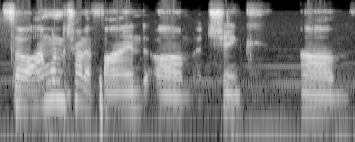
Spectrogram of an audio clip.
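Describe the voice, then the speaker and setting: A man with an average-pitched voice takes part in a tabletop roleplaying game as a player. His talk is casual and conversational, with faint music behind him. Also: expressive, unhurried, pushed and bright, poor audio.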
